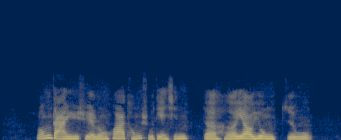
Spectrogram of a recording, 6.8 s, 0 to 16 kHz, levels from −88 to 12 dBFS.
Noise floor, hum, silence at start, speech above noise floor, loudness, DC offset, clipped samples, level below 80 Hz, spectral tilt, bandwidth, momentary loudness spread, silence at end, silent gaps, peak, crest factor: -71 dBFS; none; 0.75 s; 55 dB; -17 LUFS; under 0.1%; under 0.1%; -62 dBFS; -8.5 dB/octave; 6.2 kHz; 10 LU; 0.6 s; none; -2 dBFS; 16 dB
